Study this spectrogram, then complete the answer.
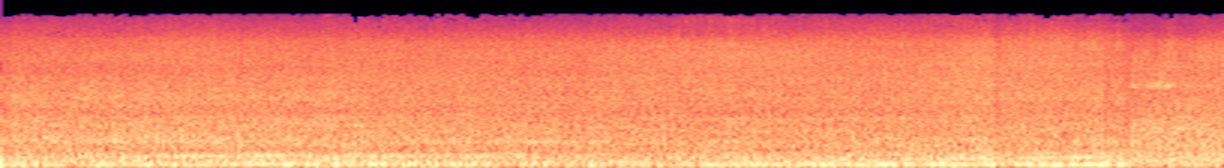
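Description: Cars pass with tyres hissing on a wet road.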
